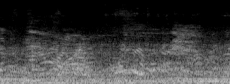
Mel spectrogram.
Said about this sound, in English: This is quite the crowd.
